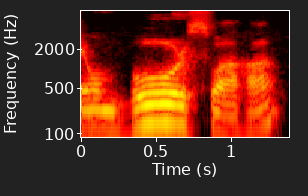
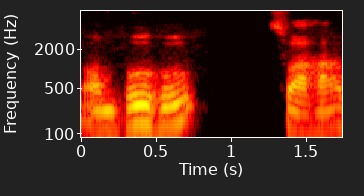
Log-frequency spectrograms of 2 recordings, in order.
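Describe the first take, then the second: First: The first word ends in an r sound. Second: The first word ends in a breathy h sound. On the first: "the Visarga changes to an R" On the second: "instead of saying"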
